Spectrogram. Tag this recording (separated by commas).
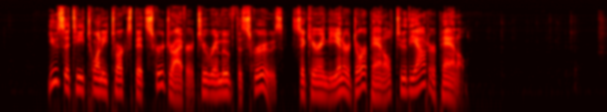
Speech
